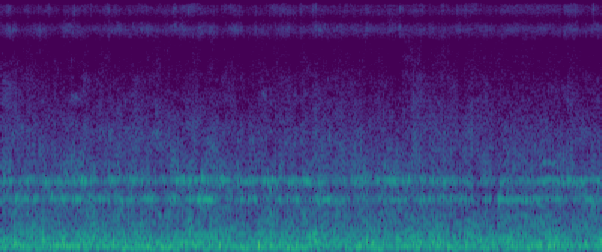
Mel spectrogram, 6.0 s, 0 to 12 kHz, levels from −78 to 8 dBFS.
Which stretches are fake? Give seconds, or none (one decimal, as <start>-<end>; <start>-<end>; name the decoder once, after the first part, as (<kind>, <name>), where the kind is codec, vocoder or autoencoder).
0.0-5.0 (codec, HILCodec); 5.6-6.0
